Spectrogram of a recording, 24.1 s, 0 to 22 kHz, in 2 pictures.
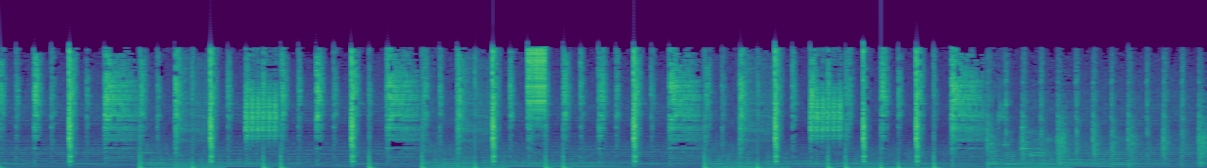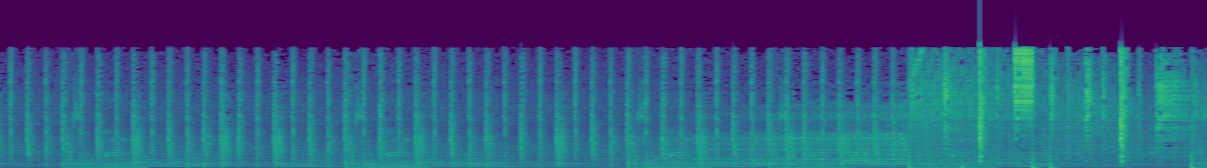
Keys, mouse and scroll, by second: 0.3 right click, 1.4 click, 2.8 click, 3.6 click, 4.2 click, 5.7 click, 6.4 alt+click, 6.8 alt+middle click, 7.0-7.4 scroll up 3, 7.4 alt+middle click, 7.7-8.3 alt+drag, 8.8-9.5 scroll up 4, 10.0 click, 10.9 click, 11.8 click, 15.8 click, 16.3-17.6 typing, 17.9 scroll up 1, 18.2 alt+middle click, 18.5 scroll up 2, 18.7 alt+click, 19.4 scroll down 2, 19.7 alt+click, 20.1 alt+middle click, 20.6 scroll down 2, 20.9-21.3 scroll up 3, 21.4 alt+middle click, 21.8 scroll down 2, 22.2 alt+middle click, 23.3 scroll down 2.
